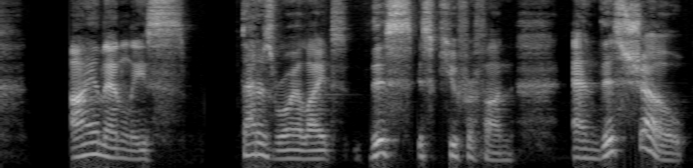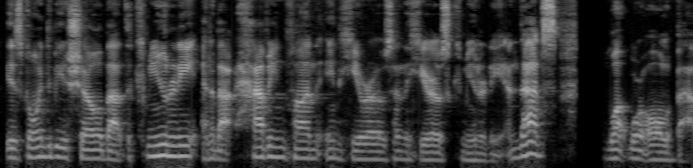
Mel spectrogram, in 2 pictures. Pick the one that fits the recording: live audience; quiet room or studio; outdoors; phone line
quiet room or studio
